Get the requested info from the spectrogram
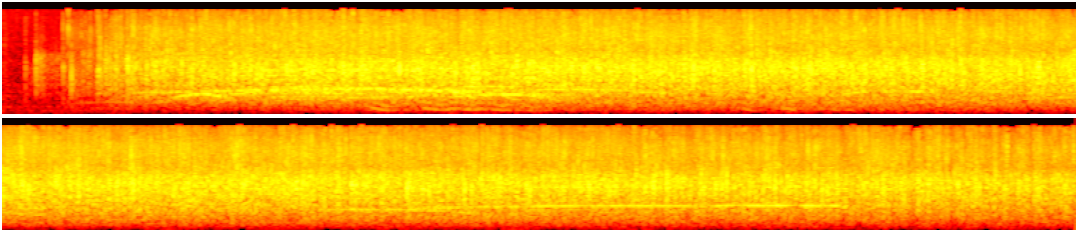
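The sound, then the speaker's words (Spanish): Steady, dense applause from a large audience fills the whole stretch, loud and sustained, with faint voices and a few cheers rising briefly through the clapping. “Y también quiero que le demos un fuerte aplauso a un gran amigo, un gran productor, un gran músico, un gran colega de Puerto Rico,”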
